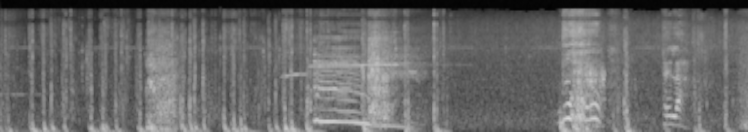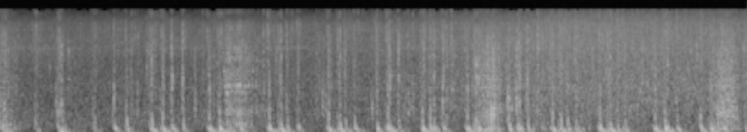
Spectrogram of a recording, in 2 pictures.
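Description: Horse hooves thud rhythmically on rocky ground.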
